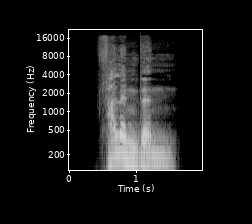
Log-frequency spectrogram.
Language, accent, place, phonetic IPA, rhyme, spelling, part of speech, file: German, Germany, Berlin, [ˈfaləndn̩], -aləndn̩, fallenden, adjective, De-fallenden.ogg
- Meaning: inflection of fallend: 1. strong genitive masculine/neuter singular 2. weak/mixed genitive/dative all-gender singular 3. strong/weak/mixed accusative masculine singular 4. strong dative plural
